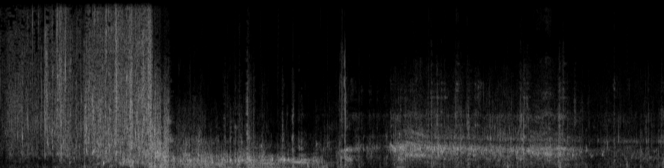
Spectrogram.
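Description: Water splashes and gurgles close up.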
